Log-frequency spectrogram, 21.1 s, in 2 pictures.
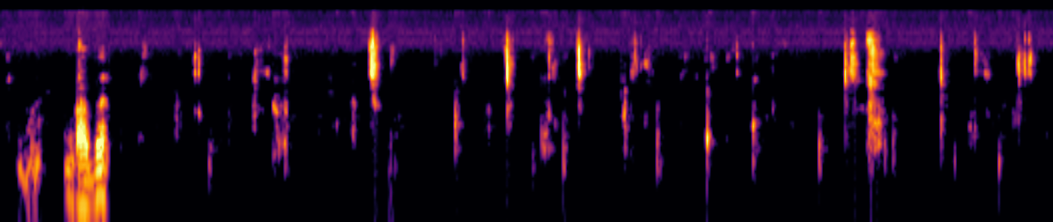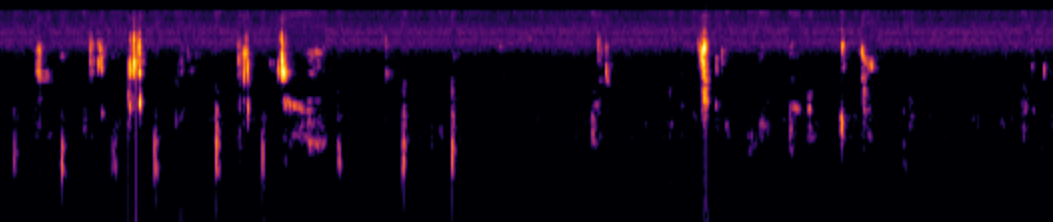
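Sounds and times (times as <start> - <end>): person chewing food: 1.4 - 15.2, 16.4 - 19.8, 20.6 - 21.0
lip smacks: 3.5 - 15.2, 17.5 - 17.8, 18.4 - 19.3.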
